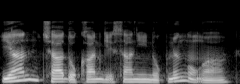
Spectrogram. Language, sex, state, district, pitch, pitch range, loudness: Garo, male, Meghalaya, West Garo Hills, 120 Hz, 110-135 Hz, -17 LUFS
